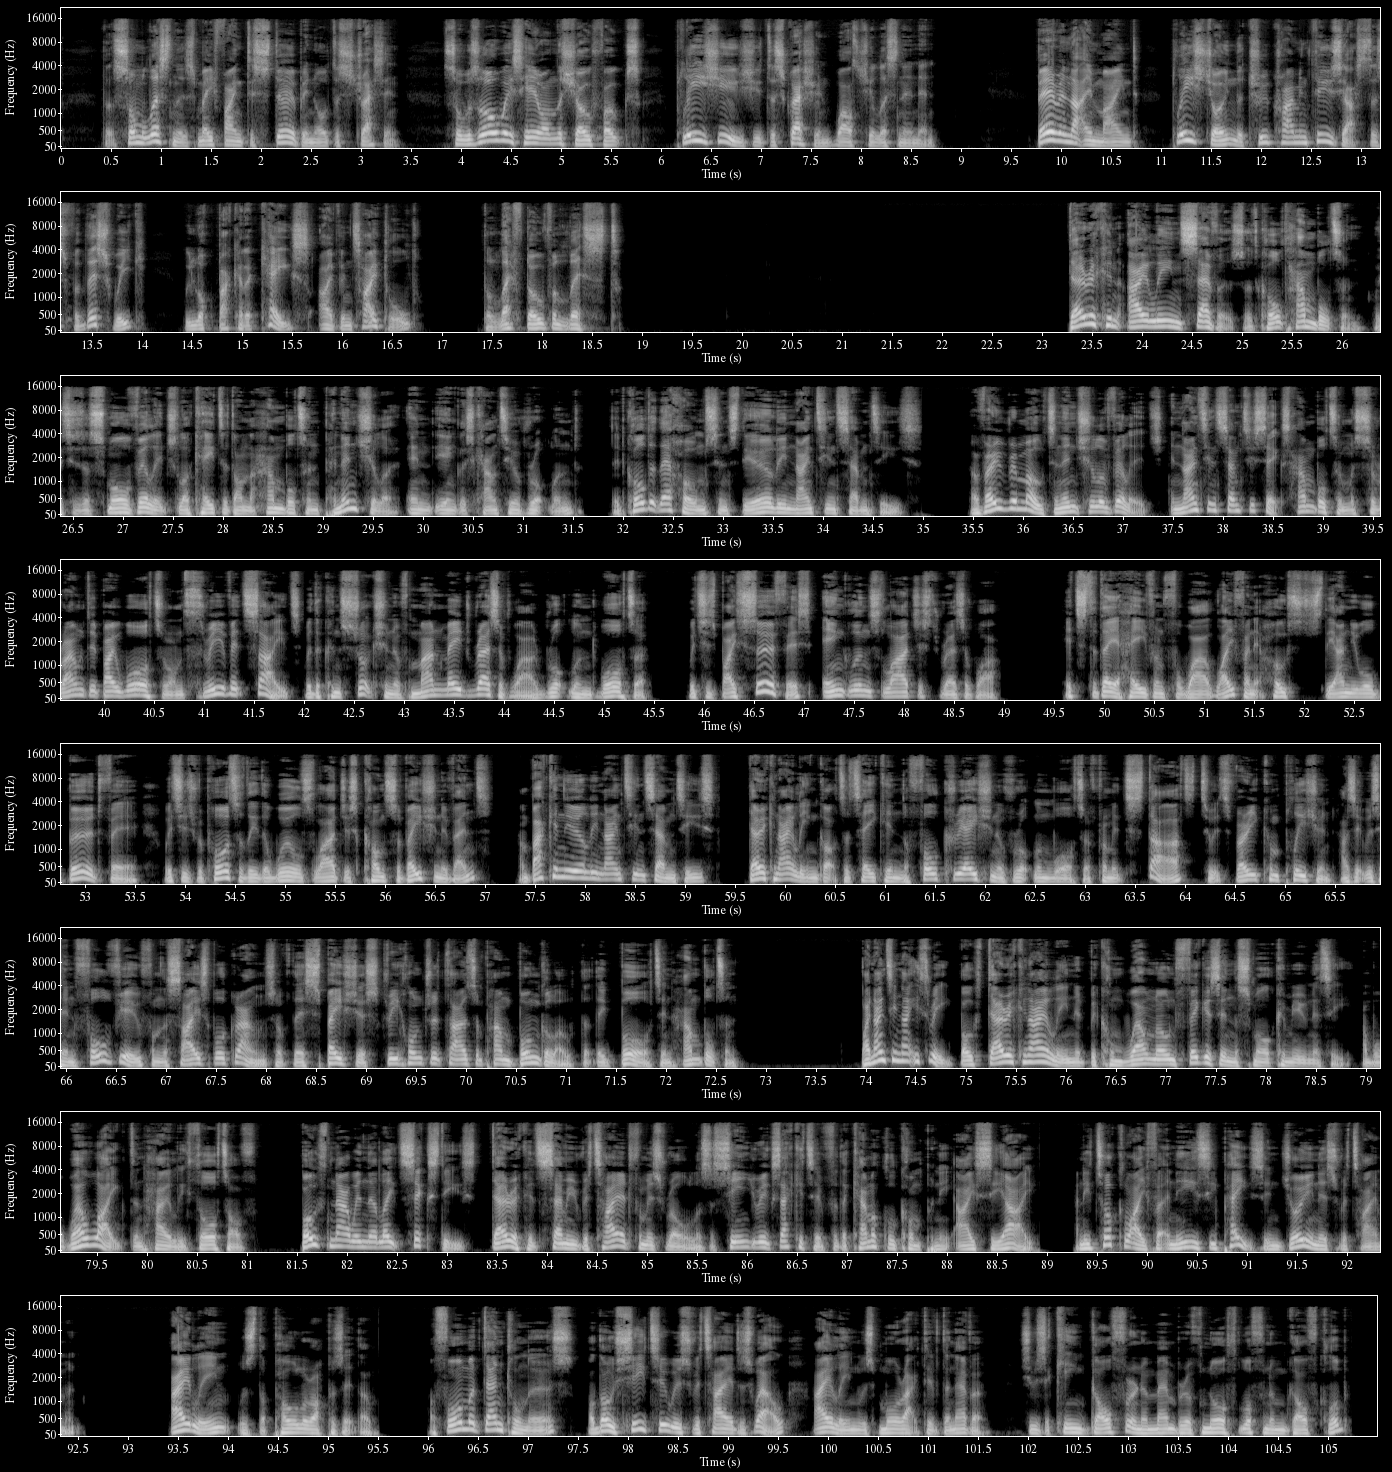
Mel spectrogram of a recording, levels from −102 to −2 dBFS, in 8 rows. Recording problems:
uneven, jittery; strongly; from 3.5 s to 1:22

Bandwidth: 15.5 kHz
